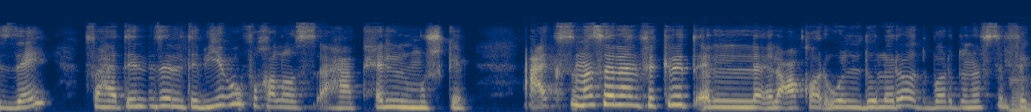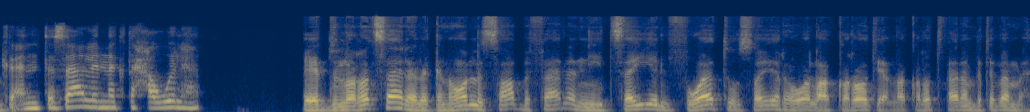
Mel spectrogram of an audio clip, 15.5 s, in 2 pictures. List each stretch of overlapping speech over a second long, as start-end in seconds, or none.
none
